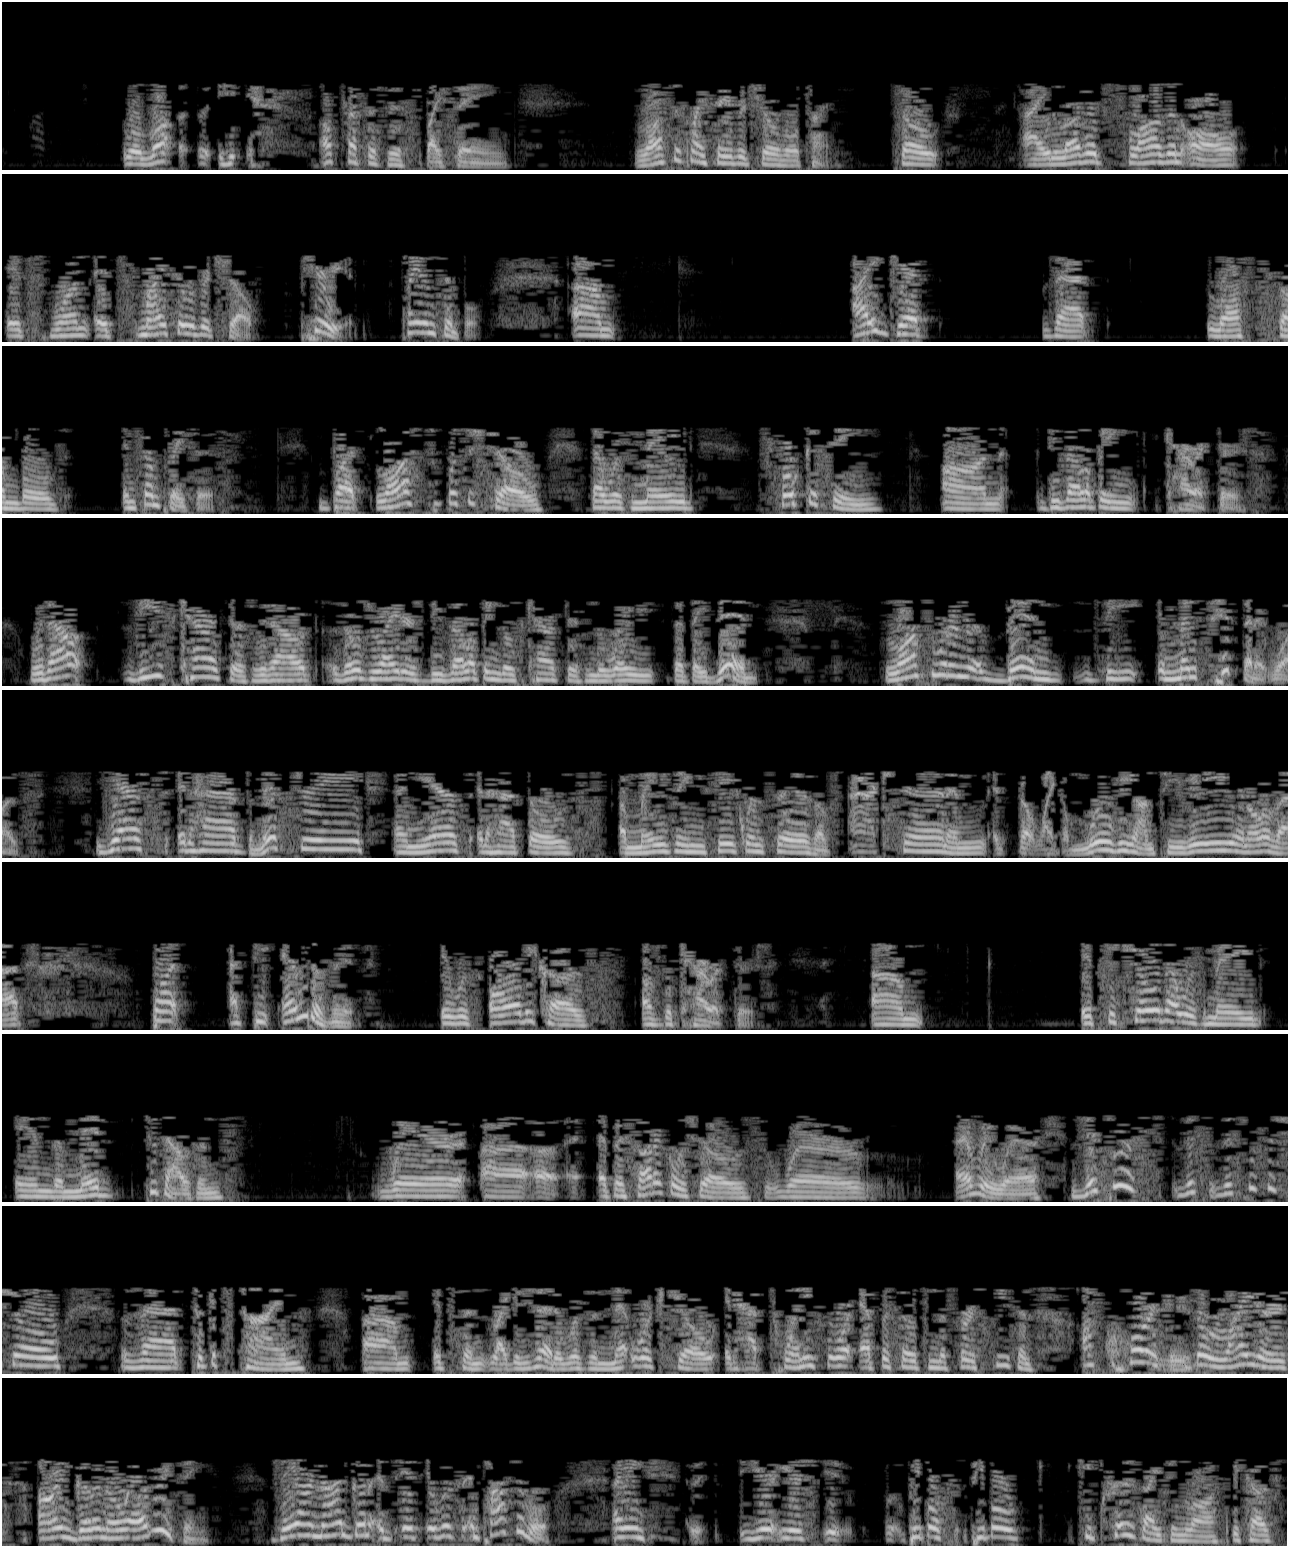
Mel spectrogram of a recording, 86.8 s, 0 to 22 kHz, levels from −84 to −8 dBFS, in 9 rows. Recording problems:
distortion; heavy; 5 dB below the speech
garbled, watery; badly; nothing above 3 kHz

